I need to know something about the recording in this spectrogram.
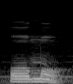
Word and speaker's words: homo: diikuti n menjadi ng membacanya huruf ha ha dalam bahasa Latin tidak diucapkan misalnya homo itu diucapkan Ungu mihi diucapkan Mei jadi ha itu luluh hilang Wow kita menjumpai huruf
